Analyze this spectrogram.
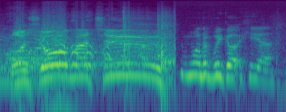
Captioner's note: laughs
